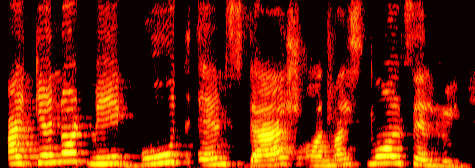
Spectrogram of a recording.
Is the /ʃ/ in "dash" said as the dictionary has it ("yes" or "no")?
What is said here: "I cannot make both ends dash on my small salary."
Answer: yes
